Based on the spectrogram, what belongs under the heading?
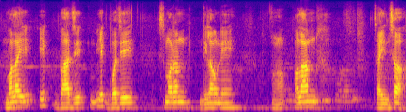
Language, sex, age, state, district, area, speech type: Nepali, male, 60+, West Bengal, Kalimpong, rural, read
